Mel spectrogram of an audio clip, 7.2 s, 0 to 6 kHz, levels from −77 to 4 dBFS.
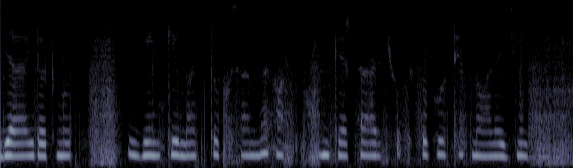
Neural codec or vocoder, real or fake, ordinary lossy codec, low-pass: codec, 16 kHz, 0.8 kbps, ZipCodec; fake; AAC, 48 kbps; 5.4 kHz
